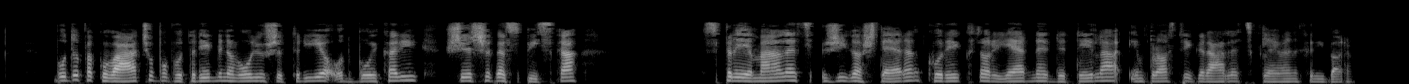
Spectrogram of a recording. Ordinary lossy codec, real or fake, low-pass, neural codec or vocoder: MP3, 32 kbps; fake; 7.2 kHz; codec, 44.1 kHz, 2.6 kbps, SNAC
